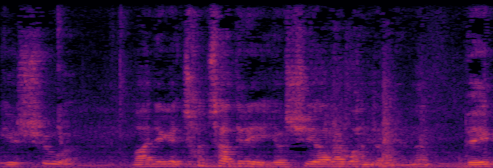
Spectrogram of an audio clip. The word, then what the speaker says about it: Yeshua: 그 이것은 신학적인 문제가 아니라 It was because Greeks couldn't say sh.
